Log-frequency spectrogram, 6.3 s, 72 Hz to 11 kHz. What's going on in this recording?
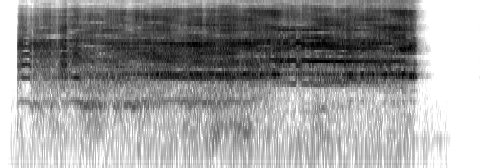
Fork scraping metal 1
Fork scraping metal sound, like nails scraping sound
